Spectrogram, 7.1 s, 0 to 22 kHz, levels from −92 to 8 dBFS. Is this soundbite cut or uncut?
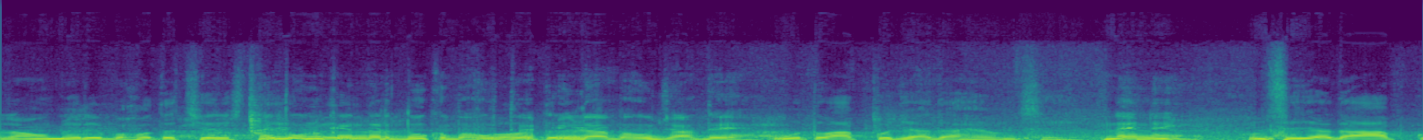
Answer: uncut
